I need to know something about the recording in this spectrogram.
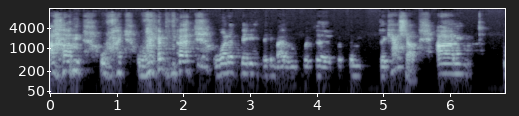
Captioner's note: laughs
